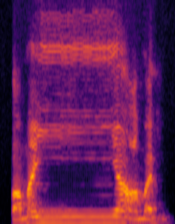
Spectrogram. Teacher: اسی طرح فَمَن يَعْمَلْ، یہ لام اور را میں سے نہیں ہے تو اس لیے یہاں تھوڑی سی ناک کی طرف سے آواز موو ہو رہی ہے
